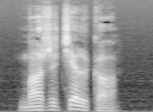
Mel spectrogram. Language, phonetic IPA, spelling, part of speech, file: Polish, [ˌmaʒɨˈt͡ɕɛlka], marzycielka, noun, Pl-marzycielka.ogg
